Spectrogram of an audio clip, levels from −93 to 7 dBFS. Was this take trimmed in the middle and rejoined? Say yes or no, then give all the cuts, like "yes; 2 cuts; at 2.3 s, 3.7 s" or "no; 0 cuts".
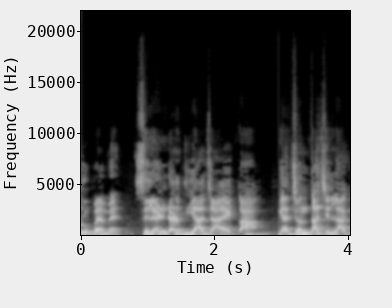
yes; 1 cut; at 2.9 s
